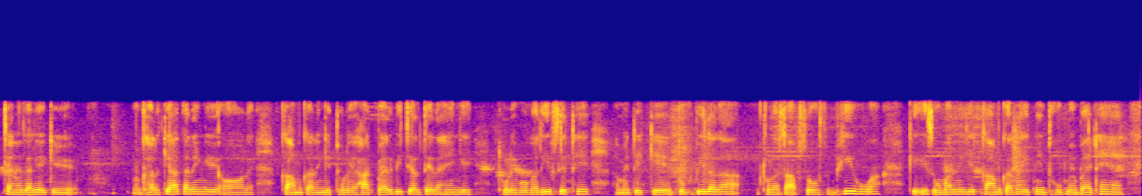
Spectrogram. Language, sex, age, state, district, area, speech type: Urdu, female, 30-45, Uttar Pradesh, Shahjahanpur, urban, spontaneous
